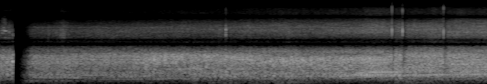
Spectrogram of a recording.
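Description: Steady road and engine noise of a car driving, heard inside the cabin: an even rumble and hiss. The sound cuts out completely for a moment just after the start, then resumes.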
